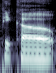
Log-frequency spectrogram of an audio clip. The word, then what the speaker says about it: Picot: So, it's probably Pico or something, right?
